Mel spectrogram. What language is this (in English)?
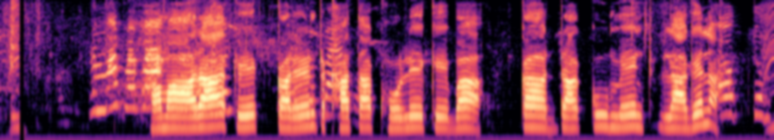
Bhojpuri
